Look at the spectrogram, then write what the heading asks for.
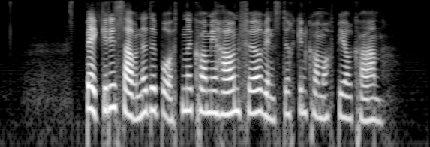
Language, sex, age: Norwegian, female, 24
